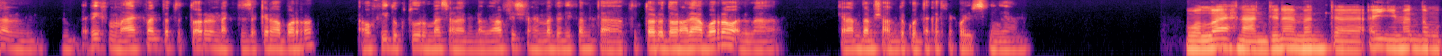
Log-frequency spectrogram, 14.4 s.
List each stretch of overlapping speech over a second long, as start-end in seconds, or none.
none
